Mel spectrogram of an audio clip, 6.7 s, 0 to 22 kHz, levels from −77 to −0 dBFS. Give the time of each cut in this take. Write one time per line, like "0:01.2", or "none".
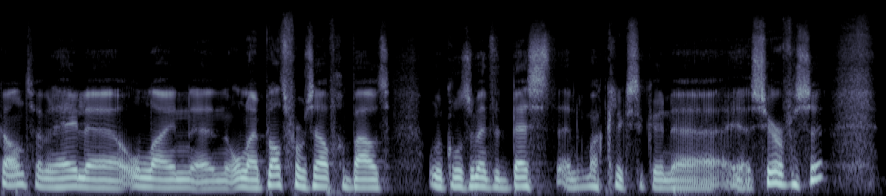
0:05.4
